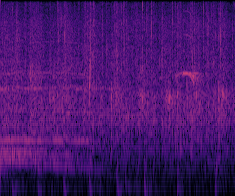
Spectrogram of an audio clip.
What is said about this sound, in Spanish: Reciban con un fuerte aplauso al señor Gon Curiel.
